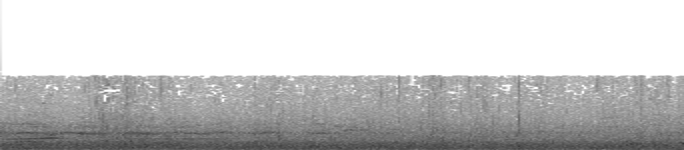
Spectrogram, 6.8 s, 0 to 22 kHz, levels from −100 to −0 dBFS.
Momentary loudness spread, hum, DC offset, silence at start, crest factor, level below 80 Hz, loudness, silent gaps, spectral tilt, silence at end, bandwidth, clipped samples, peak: 3 LU; none; under 0.1%; 0 s; 14 dB; -46 dBFS; -25 LUFS; none; -5 dB/octave; 0 s; 11.5 kHz; under 0.1%; -12 dBFS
